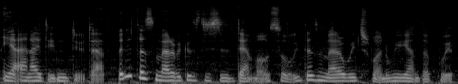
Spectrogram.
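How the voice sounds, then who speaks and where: Low-voiced woman rambling through a game. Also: expressive, gravelly, a little mellow, faint music behind. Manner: rambling, halting, repeats herself. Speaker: streamer playing a visual novel demo. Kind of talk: casual playthrough commentary, reading game text aloud.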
